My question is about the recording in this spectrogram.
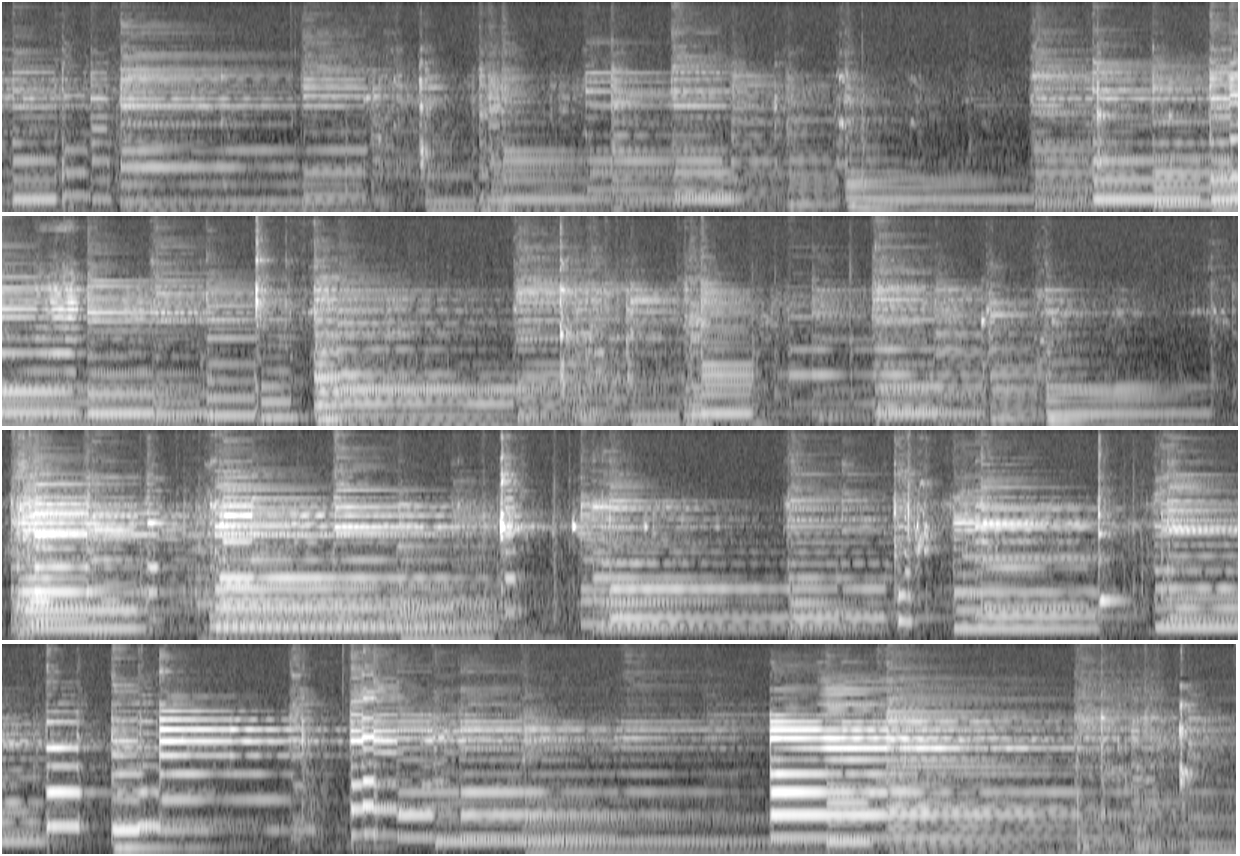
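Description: Solo Takamine cutaway acoustic guitar played fingerstyle: plucked bass notes under chords and a picked melody line, in a slow, steady tune.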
